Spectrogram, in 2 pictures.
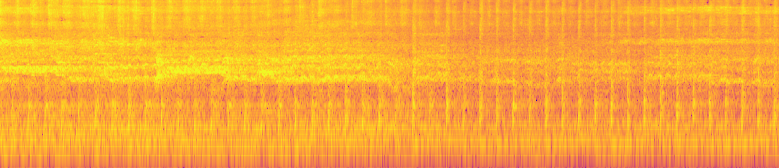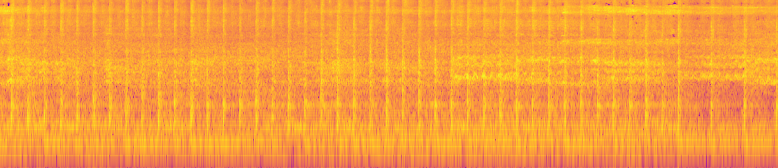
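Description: A powwow drum group beating a big drum in a steady, even rhythm while the singers sing. The singing is loudest in the first several seconds and again near the end.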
